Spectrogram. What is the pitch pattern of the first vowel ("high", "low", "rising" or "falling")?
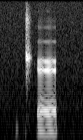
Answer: low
